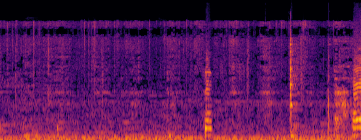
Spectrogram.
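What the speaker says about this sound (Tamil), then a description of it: "டார்க் ப்ரௌன் வர ரோஸ்ட் பண்ணிக்கலாம்." Masala being dry-roasted to dark brown in a pan for a king fish varutharacha curry, a steady close sizzle with occasional stirring scrapes and clinks running throughout without talk.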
